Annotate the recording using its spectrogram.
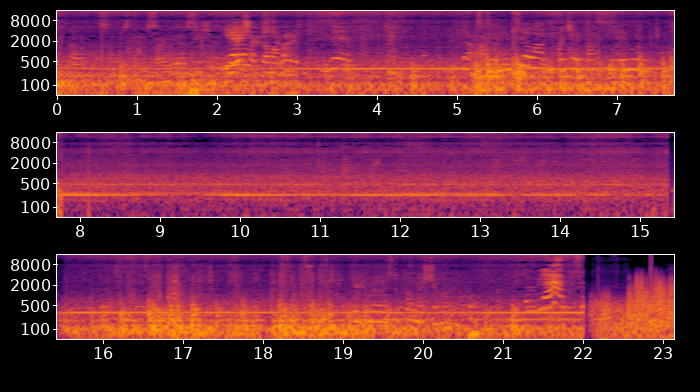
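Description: A funicular car rumbles and hums steadily as it travels along its track.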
